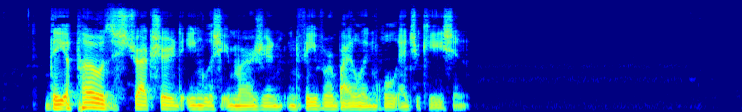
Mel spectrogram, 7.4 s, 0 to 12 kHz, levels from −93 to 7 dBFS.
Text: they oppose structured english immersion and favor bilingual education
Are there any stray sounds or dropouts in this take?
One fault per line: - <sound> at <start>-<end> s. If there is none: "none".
none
